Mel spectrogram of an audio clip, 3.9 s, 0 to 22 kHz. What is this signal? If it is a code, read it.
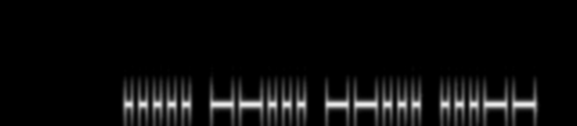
Morse code, heard as a keyed tone, about 25 wpm, 700 Hz. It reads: 5773
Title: Common Cut Numbers - 4-Digit 25wpm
